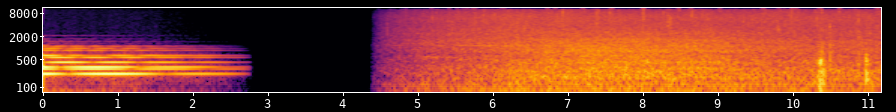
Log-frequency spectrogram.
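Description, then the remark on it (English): A short musical jingle of sustained tones ends, then after a brief silence heavy rain pours in a steady, dense hiss, with a couple of sharper drips near the end. “It's pouring out there.”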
